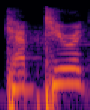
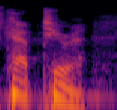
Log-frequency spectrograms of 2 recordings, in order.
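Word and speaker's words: Capterra: CIP ter RA just check it out phonetically kaptara comm slash levin le VI and check it out today join the millions of people who use cap tira that's cap tira CIP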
